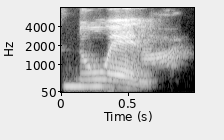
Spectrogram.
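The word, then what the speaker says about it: Noël: Beta, the role of the tremor, the role of tremor is that both the vowels present in the word need to be given their independent sounds. Both of them are pronounced. Like for example, here it is pronounced as Noel.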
